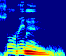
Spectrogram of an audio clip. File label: "soren", Roon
